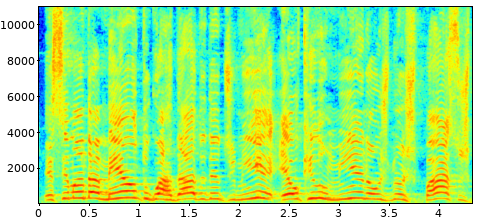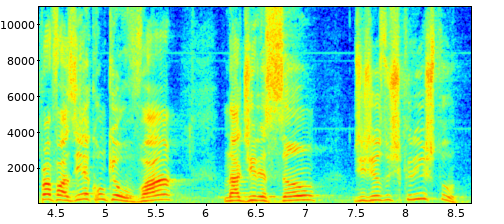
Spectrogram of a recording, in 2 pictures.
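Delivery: rising pulpit fervour; full-force preaching. Acted.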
